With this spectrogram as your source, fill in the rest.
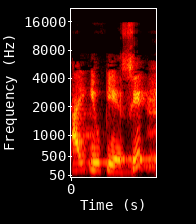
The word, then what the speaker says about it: IUPAC: IUPAC বা আমরা এটাকে IUPAC বলি, যদি এটা সঠিক উচ্চারণ হচ্ছে IUPAC।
